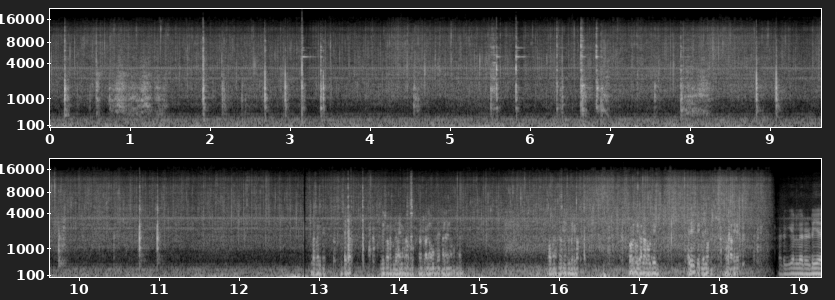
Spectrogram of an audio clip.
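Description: Tomato gojju sizzles in a generous amount of oil over a camp stove on a mountain, a steady close frying hiss with scattered pops and stirring scrapes, and a voice talking during the later part.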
